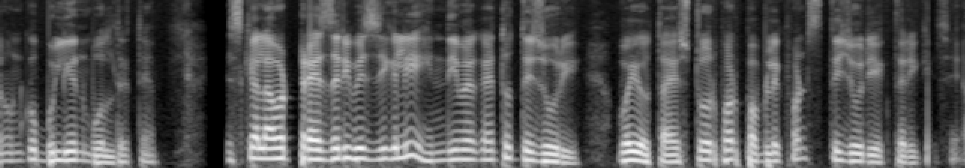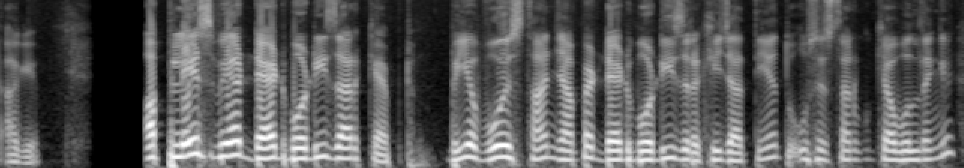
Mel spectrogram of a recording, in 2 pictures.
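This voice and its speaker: A man teaching an exam vocabulary lesson in a slightly raised, mellow voice. He reads English definitions slowly, then explains them chattily, calling viewers "brother" and letting his voice fall at the end of points. The sound is close and dry. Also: dry recording. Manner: drops pitch and volume at the ends of phrases; addresses viewers as "mere bhai". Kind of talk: Hindi-English online lesson.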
